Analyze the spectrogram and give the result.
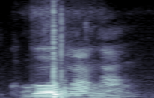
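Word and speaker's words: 공항: seperti ini ini ya beda ini kan h-nya hilang teman-teman langsung ke vokal A jadi gongang di basanya apa dibacanya adalah gongang seperti itu oke kemudian ada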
